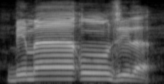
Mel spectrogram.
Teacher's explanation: بما انزل یہاں بھی الف کے اوپر چھوٹی مد ہے، 3 الف کے برابر کھینچ کر پڑھیں گے۔ نون ساکن کے بعد زا ہے، اخفاء حقیقی ہوگا۔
